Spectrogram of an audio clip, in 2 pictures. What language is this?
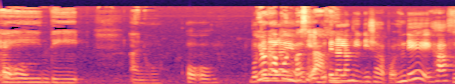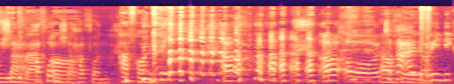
Filipino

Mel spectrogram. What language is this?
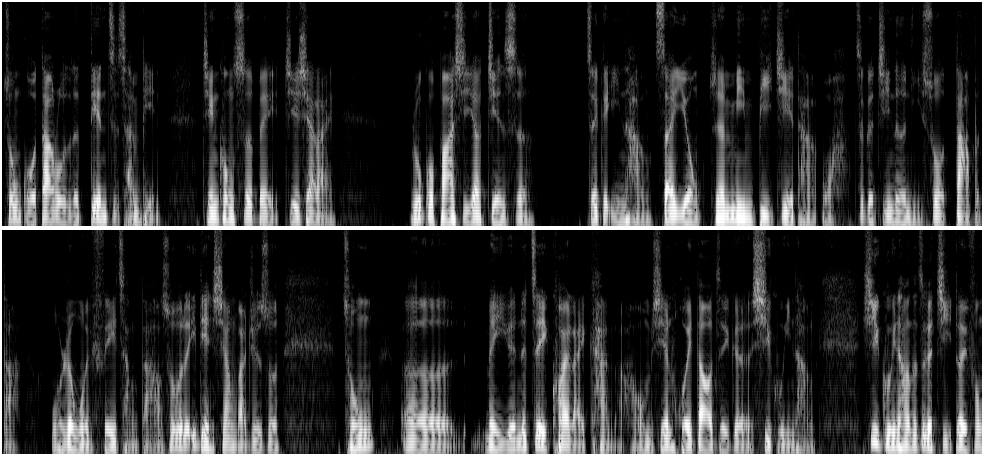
Chinese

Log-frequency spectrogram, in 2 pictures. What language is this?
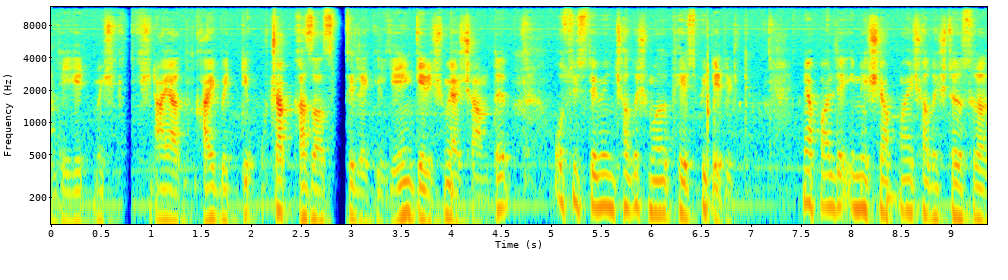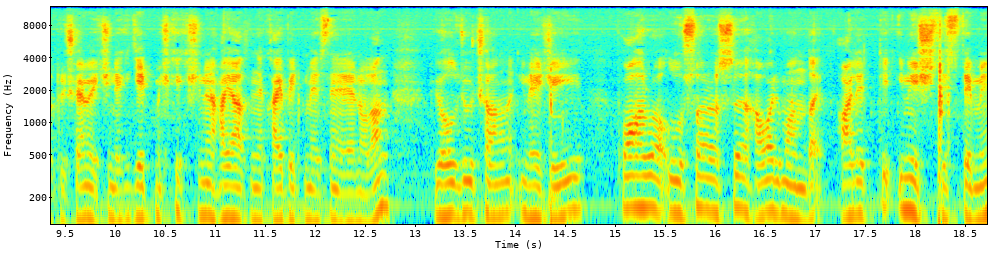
Turkish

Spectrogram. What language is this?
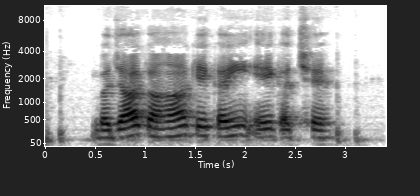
Urdu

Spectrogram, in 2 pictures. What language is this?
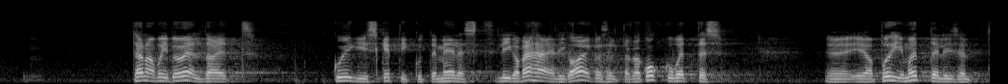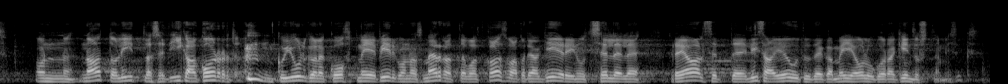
Estonian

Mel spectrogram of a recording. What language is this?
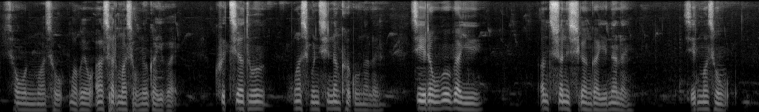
Bodo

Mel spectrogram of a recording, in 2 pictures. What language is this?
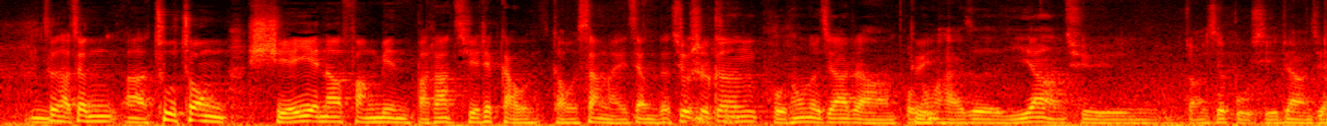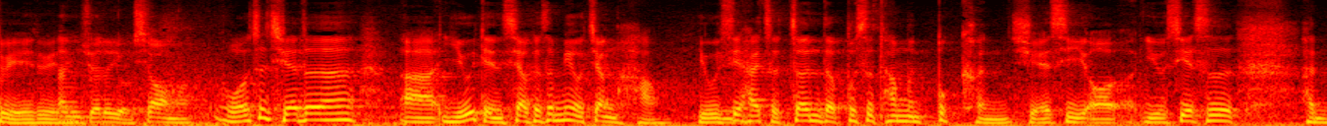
Chinese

